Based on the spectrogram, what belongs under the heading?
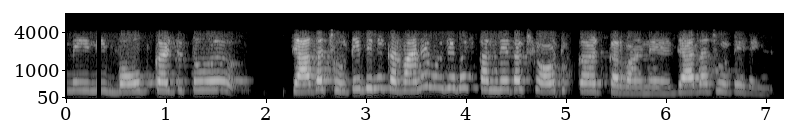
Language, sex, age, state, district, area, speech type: Hindi, female, 18-30, Rajasthan, Jaipur, urban, conversation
